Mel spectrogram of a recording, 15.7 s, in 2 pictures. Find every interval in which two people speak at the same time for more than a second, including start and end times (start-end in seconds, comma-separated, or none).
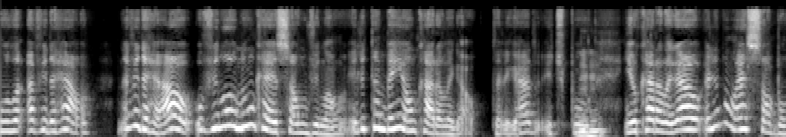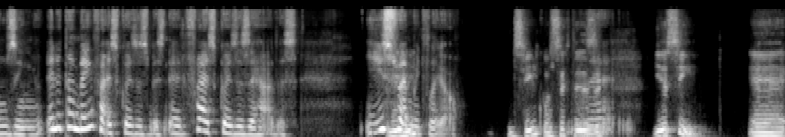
none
